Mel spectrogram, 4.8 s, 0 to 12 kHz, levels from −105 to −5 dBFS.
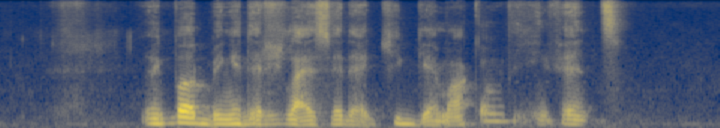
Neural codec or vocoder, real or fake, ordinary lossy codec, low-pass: codec, 24 kHz, 0.9 kbps, WavTokenizer, small release; fake; none; none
